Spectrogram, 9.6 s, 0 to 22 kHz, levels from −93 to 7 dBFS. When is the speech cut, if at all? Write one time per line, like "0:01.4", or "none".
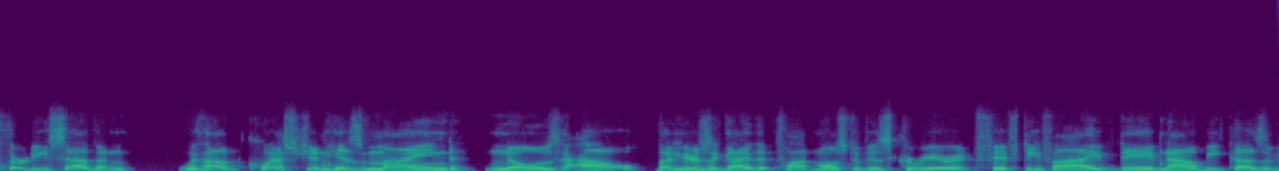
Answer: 0:04.9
